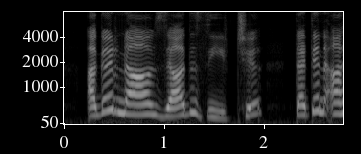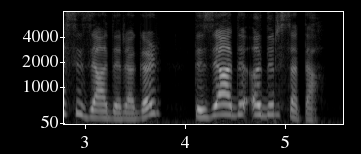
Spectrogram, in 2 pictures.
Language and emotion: Kashmiri, neutral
